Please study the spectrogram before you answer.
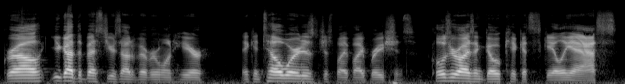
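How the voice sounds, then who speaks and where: A man's voice: mid-range voice, brisk, pushed and bright, clear, resonant tone, no room sound, close to an everyday voice, rough recording. A man voicing a brash, sarcastic, taunting and exuberant male griffin pirate captain in a dramatic story reading. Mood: commanding.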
